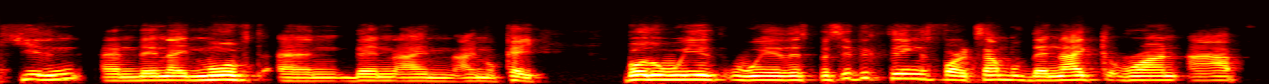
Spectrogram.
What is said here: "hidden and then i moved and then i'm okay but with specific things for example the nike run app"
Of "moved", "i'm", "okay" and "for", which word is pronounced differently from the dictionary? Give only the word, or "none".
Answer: none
